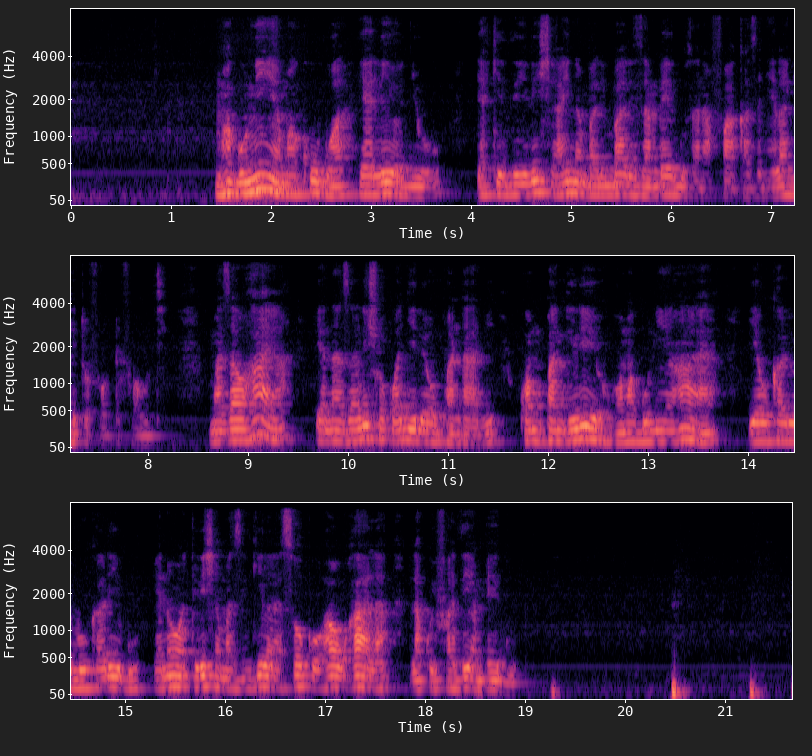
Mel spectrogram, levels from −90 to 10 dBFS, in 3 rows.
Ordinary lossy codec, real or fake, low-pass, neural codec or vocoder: AAC, 48 kbps; real; 7.2 kHz; none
